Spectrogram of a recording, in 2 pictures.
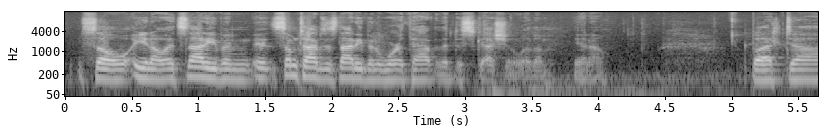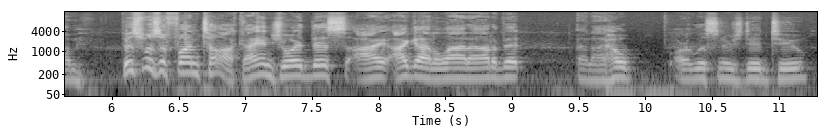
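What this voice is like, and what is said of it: Hoarse, raspy losing voice. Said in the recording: “if I sound like I've switched from one pack a day to two packs a day, I apologize ... I'm losing my voice”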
